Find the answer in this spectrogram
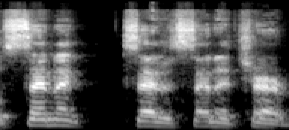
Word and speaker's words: Sennacherib: Shabiko also sends an army to Canaan to assist with the battle against sometimes his name is pronounced Sennacherib or Sennacherib. And so Sennacherib is the way I say his name.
